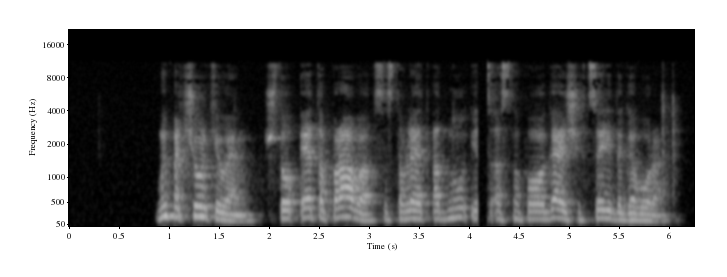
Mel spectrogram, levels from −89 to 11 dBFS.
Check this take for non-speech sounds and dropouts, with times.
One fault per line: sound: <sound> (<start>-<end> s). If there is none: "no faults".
sound: dropout (4.1-4.2 s)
